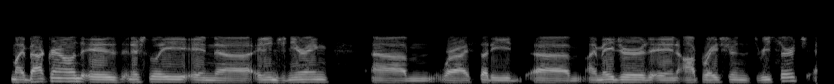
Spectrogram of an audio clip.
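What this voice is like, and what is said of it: Slight French accent. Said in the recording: “we can maybe hear, I mean, compared to me, it's nothing, but a tiny little French accent”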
